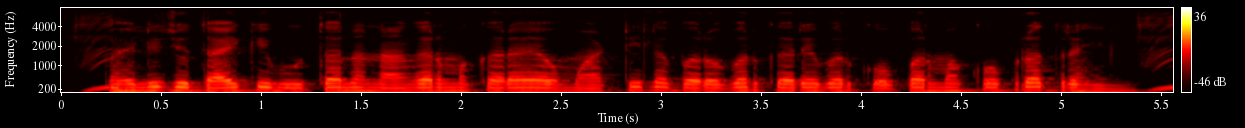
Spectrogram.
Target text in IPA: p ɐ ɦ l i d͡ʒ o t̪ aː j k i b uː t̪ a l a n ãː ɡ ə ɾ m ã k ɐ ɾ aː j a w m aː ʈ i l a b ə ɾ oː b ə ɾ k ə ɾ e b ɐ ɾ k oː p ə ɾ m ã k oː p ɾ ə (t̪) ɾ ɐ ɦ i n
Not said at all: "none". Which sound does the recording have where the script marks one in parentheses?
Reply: t̪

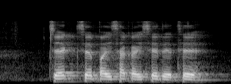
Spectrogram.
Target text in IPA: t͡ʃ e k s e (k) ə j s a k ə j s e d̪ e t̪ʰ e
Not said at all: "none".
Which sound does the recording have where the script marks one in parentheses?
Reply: p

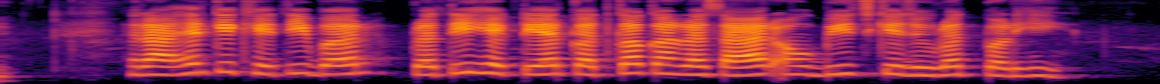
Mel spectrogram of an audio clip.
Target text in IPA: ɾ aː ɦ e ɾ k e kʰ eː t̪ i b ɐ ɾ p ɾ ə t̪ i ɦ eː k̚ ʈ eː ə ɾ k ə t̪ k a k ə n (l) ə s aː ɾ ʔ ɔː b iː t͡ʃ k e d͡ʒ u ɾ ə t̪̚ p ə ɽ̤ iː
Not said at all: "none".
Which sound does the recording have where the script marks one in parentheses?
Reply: ɾ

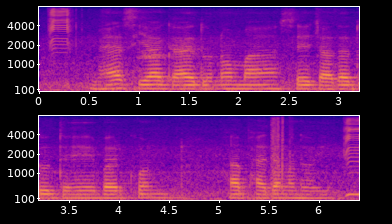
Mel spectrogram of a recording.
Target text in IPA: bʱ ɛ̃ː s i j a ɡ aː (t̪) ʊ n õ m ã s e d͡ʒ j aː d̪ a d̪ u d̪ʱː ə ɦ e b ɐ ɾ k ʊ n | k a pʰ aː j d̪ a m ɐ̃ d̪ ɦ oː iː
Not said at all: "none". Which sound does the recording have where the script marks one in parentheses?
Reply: d̪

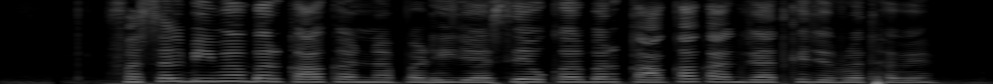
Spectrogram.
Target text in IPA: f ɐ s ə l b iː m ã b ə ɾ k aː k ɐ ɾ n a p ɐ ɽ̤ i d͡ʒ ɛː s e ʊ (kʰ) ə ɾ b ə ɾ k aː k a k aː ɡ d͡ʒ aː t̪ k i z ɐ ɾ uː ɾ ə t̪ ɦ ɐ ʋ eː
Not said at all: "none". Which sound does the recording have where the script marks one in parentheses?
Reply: k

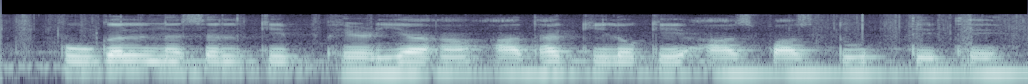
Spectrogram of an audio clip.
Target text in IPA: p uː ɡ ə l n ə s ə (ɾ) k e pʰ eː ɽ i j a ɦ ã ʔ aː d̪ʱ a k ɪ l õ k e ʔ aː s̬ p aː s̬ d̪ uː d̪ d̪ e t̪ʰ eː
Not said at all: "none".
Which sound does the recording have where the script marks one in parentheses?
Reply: l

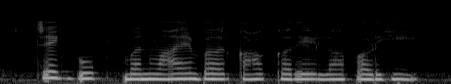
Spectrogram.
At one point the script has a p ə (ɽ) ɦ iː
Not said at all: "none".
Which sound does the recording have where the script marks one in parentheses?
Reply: ɽ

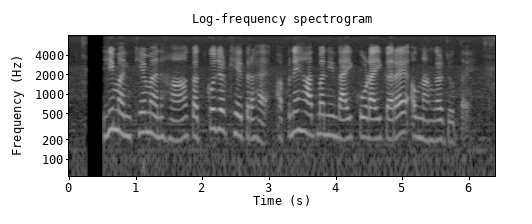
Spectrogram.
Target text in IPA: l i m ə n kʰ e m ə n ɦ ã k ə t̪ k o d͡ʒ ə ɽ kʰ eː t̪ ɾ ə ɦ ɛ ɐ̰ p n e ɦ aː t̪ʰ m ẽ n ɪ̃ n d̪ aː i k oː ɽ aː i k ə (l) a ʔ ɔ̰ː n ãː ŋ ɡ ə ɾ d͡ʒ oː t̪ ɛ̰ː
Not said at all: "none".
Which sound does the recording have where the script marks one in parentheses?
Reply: ɾ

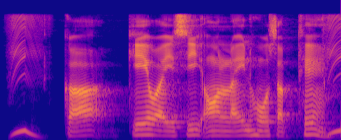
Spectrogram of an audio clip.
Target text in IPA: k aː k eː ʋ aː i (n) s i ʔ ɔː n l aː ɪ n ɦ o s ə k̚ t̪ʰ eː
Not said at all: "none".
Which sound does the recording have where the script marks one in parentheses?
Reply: none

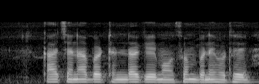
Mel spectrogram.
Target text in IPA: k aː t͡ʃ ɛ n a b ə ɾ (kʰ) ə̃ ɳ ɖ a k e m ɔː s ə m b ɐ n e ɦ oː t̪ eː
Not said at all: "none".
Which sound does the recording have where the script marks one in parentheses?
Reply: ʈʰ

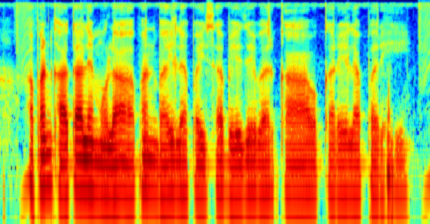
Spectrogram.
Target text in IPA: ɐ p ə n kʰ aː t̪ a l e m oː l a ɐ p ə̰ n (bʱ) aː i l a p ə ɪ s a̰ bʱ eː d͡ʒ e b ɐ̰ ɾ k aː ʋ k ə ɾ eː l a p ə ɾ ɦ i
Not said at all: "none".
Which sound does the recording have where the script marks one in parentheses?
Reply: bʱ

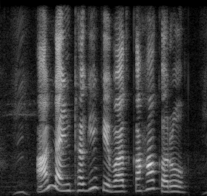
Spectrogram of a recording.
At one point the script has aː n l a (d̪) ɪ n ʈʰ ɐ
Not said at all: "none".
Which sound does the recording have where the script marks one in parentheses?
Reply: none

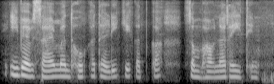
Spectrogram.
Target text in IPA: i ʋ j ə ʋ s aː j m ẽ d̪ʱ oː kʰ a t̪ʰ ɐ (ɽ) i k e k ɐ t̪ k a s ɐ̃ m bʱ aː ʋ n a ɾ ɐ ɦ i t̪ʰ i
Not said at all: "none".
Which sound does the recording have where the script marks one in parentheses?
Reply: ɽ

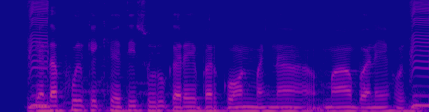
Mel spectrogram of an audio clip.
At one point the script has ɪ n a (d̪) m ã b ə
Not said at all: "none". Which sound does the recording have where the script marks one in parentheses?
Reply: none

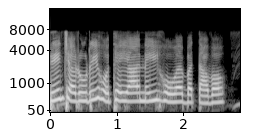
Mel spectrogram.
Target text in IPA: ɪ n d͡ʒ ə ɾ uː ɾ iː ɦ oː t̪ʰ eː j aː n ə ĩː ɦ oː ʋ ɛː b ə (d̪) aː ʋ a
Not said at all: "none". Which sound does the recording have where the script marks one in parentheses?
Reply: t̪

